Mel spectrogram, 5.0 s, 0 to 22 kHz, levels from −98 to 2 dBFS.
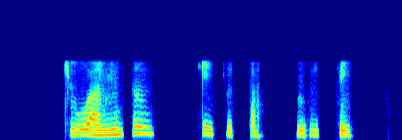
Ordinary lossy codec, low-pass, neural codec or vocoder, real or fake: Opus, 24 kbps; 3.6 kHz; codec, 24 kHz, 1.5 kbps, HILCodec; fake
